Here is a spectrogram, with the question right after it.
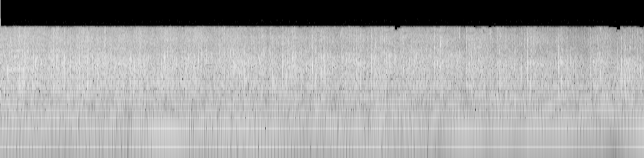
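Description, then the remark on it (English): A crowd claps steadily in a dense, continuous wash of applause over a low droning hum, which drops away near the end while the clapping carries on at even loudness. “Clap your hands.”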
